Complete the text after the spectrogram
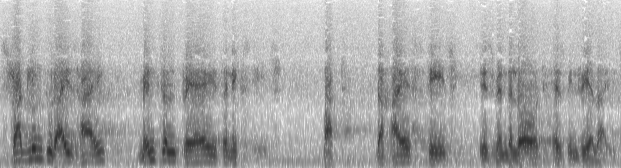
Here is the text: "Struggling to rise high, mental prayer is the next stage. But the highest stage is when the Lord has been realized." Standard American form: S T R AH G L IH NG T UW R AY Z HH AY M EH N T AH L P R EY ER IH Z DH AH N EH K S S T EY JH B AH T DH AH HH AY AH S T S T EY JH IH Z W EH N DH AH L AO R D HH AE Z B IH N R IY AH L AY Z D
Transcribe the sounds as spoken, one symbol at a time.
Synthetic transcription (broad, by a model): S T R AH G L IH NG T UW R AY Z HH AY M EH N T AH L P R EY ER IH Z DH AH N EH K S S T EY JH B AH T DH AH HH AY AH S T S T EY JH IH Z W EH N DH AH L AO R D HH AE Z B IH N R IY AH L AY Z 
